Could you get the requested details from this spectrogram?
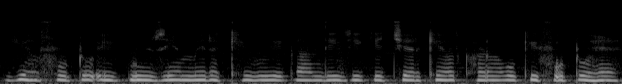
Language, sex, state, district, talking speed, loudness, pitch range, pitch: Hindi, female, Uttar Pradesh, Etah, 145 wpm, -32 LUFS, 190-200 Hz, 195 Hz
